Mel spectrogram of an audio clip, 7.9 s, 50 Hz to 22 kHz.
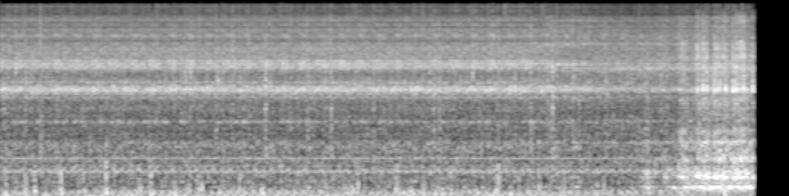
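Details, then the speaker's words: Leslie 825 speaker converted to a DC variable-speed motor, at fast speed; steady motor drone with a fast uneven rattle about four per second, a bad drive pulley vibrating and making the belt flop. "If if you hear that clicking, you can see I have a problem with the drive pulley, which means that I'm going to have to make that drive pulley over again. This is fast speed. Look how much that belt is flopping around just by that little bit of vibration."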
